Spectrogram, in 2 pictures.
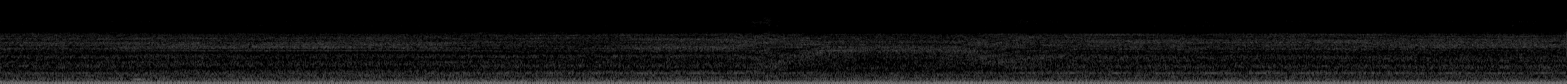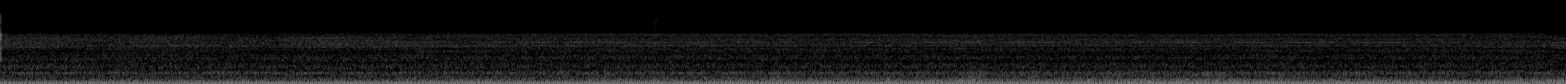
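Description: Steady road and engine rumble inside a moving car's cabin, with a faint steady hum.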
